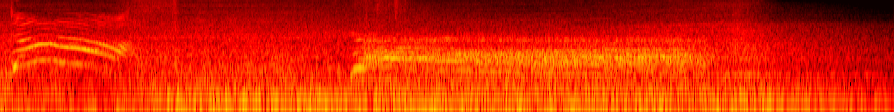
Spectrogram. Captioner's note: demonic scream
